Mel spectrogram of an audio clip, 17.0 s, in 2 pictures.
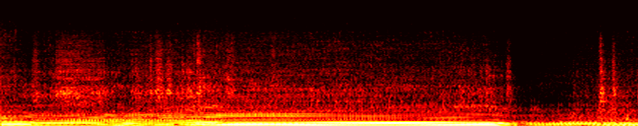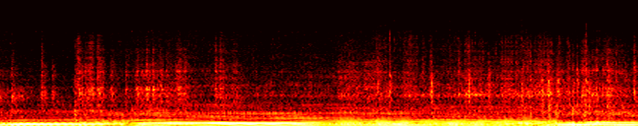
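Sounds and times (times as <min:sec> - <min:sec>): off-road vehicle engine running: 0:00.0 - 0:17.0
light clicks and knocks: 0:07.6 - 0:17.0.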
